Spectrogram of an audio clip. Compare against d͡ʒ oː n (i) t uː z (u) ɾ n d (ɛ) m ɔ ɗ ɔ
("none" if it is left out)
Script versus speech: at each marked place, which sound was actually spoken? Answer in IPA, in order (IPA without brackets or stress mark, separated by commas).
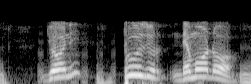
i, u, ɛ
